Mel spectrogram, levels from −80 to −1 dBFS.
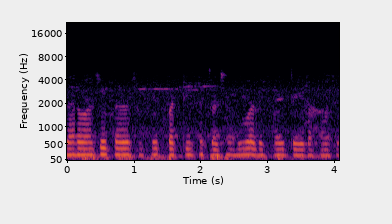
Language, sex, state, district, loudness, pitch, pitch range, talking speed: Hindi, female, Bihar, Darbhanga, -35 LUFS, 175 Hz, 170-180 Hz, 160 wpm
